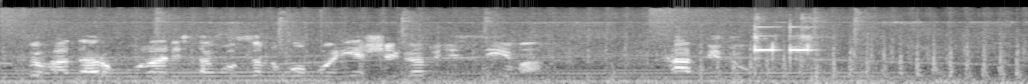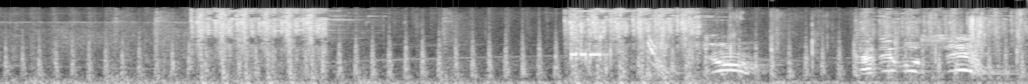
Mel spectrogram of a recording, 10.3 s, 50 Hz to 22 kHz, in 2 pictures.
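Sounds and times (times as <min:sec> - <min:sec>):
speech: 0:00.2 - 0:04.4
rapid automatic gunfire in a shooter video game: 0:05.6 - 0:07.2, 0:07.8 - 0:10.2.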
